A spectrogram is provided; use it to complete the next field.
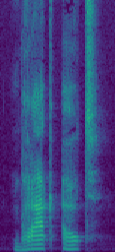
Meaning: inflection of uitbraken: 1. first-person singular present indicative 2. second-person singular present indicative 3. imperative
- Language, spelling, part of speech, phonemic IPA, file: Dutch, braak uit, verb, /ˈbrak ˈœyt/, Nl-braak uit.ogg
